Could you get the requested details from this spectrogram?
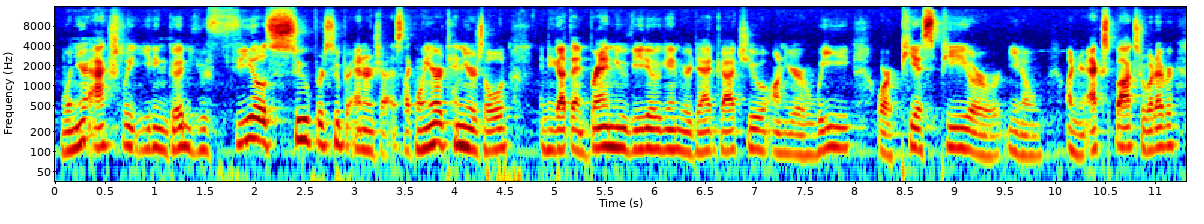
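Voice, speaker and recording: A man in his twenties giving a casual motivational talk to camera, urgent and repetitive, blunt, with casual swearing. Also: lowish voice. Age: 20s. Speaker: fitness vlogger.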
